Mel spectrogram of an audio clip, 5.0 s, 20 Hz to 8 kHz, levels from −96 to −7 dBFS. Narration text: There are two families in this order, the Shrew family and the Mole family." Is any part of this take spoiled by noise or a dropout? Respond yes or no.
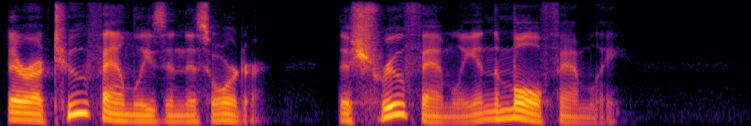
no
